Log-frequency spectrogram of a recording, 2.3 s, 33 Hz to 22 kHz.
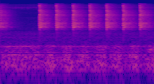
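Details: Extracorporeal shockwave therapy on a patient at an orthopedic clinic, focused treatment of about 3,000 shots, patient reports severe pain: sharp regular snapping pulses about four per second as the device fires.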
